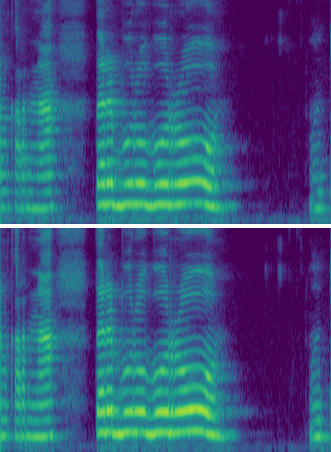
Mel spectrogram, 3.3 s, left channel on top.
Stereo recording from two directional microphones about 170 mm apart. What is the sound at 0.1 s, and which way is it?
A woman's voice, 45° right (ahead or behind).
